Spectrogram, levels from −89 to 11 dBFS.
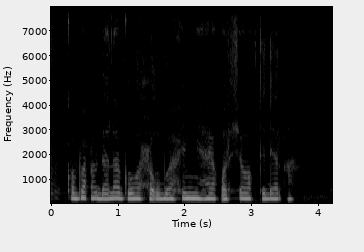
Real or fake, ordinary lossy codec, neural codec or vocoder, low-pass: real; none; none; none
